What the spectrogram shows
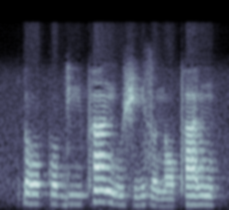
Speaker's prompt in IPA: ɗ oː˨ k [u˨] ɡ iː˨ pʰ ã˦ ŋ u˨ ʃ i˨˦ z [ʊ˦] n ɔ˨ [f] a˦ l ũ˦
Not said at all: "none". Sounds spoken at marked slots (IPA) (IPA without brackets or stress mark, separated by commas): o˨, ʊ˨, pʰ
